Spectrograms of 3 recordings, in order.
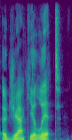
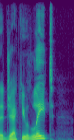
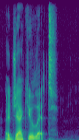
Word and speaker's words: ejaculate: Okay, the second form of this word is pronounced differently. It is ejaculate, not ejaculate, ejaculate. Spelled the same, though.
